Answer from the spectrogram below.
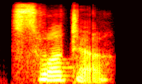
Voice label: "swatter", Indian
